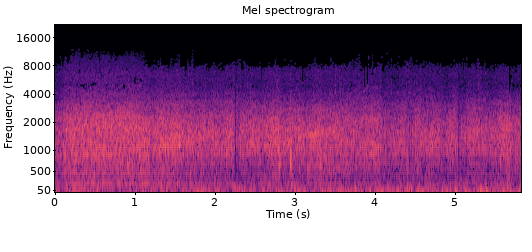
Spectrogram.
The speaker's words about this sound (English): So we're still going across the Camden Bridge. I'll spare you from the rest of the sounds of the traffic going by.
